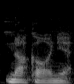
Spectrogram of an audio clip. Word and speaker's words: Cnoc Aine: That's the English translation of Cnoc Aine or Knock Aine.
